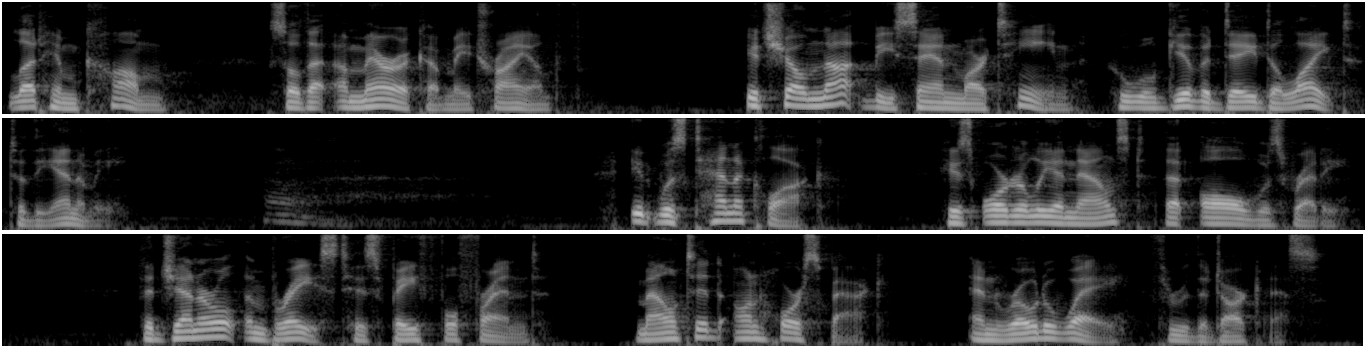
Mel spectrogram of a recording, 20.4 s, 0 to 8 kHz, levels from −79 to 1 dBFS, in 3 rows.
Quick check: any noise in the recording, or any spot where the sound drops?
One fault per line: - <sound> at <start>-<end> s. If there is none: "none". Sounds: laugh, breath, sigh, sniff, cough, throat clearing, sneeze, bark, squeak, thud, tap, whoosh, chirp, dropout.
- sigh at 8.1-9.3 s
